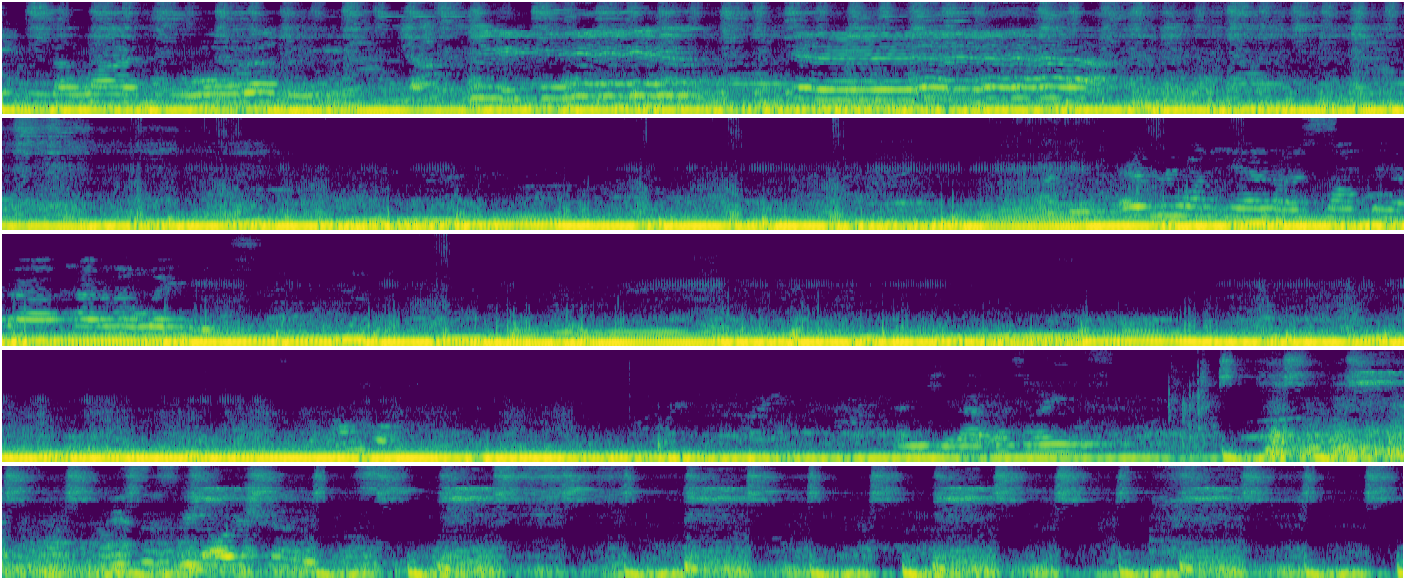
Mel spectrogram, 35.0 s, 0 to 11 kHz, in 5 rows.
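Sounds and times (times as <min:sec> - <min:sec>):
woman singing into a microphone: 0:00.0 - 0:05.7
loud bass line: 0:00.0 - 0:35.0.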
